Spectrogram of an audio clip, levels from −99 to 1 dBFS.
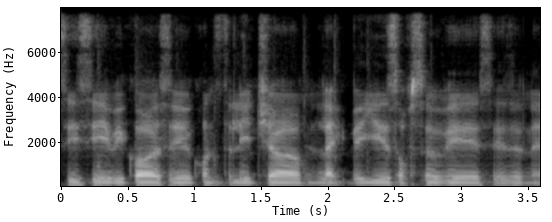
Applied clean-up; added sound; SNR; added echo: neural separator model SepFormer DNS4.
